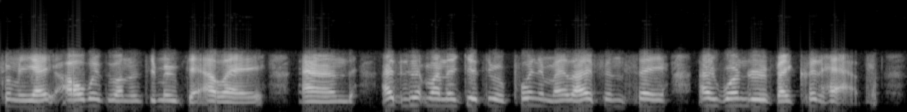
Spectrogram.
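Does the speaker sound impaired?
Yes: cerebral palsy, mild.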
